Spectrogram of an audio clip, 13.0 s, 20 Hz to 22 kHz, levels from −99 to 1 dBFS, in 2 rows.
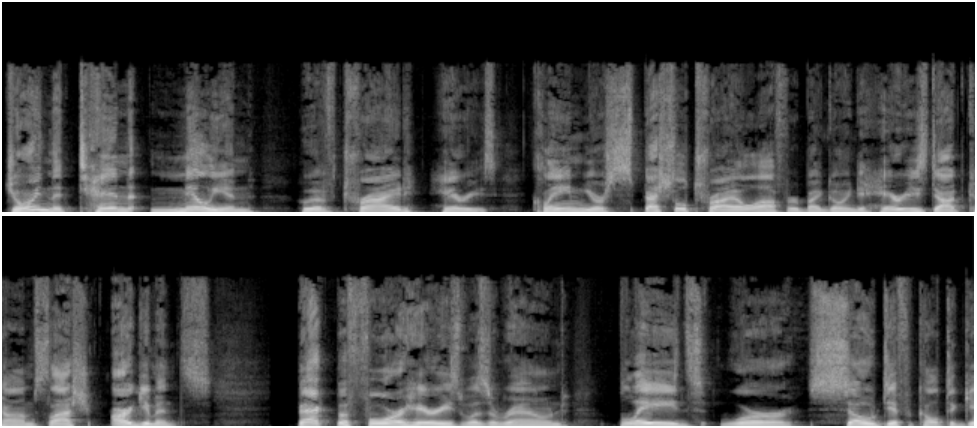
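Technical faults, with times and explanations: No technical faults detected.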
